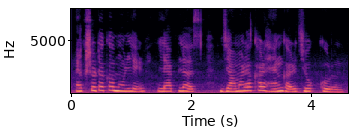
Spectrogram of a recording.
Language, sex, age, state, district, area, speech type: Bengali, female, 18-30, West Bengal, Howrah, urban, read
